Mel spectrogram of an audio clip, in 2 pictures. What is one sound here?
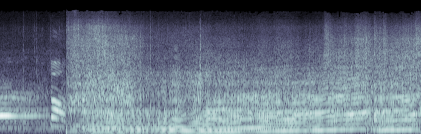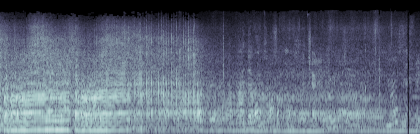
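A second rally car engine revs loudly and roars away.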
